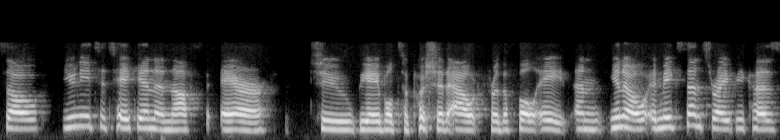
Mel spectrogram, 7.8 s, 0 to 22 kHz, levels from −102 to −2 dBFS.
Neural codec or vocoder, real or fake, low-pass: none; real; 7.2 kHz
